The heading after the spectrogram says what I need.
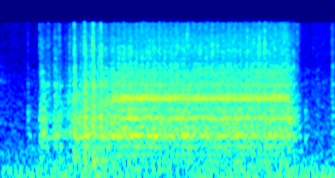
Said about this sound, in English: I'm going to go ahead and sew from the top to the bottom.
